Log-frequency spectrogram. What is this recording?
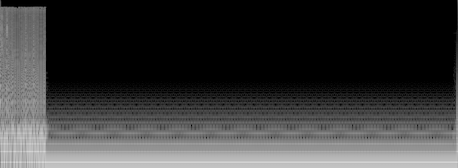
Viral Noisse BD
Abstract, Noise, Industrial
bass, drum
